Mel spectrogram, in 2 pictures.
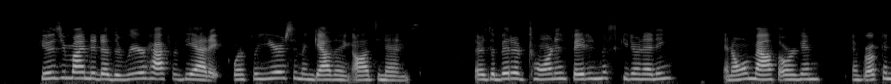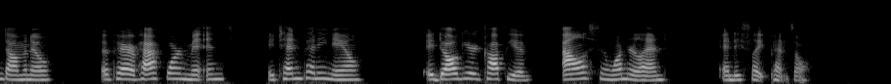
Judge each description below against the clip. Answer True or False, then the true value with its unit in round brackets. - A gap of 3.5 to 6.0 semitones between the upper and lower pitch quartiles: False (3.0 semitones)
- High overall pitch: True (240 Hz)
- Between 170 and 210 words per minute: True (195 wpm)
